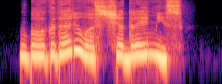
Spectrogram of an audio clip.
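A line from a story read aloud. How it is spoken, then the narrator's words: Exclaiming. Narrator (Russian): воскликнула попрошайка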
